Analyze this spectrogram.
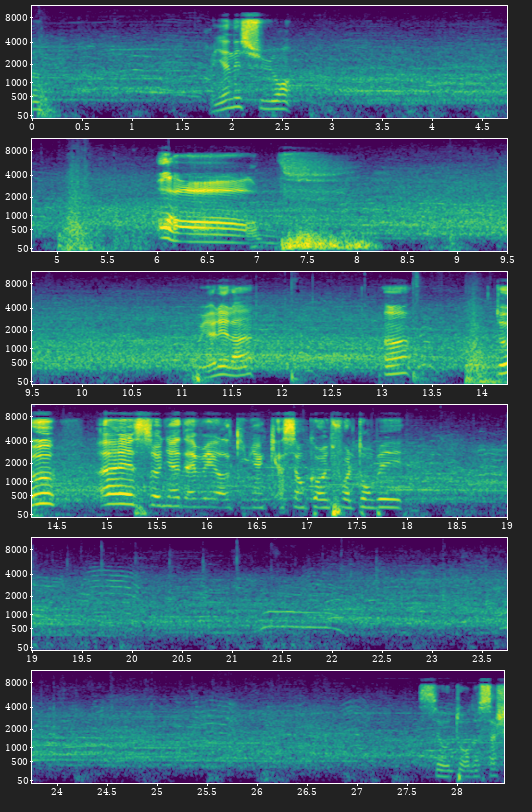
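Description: A large crowd cheers and murmurs throughout in a big arena.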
